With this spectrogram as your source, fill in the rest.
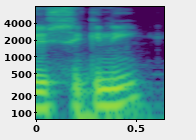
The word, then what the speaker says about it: Asikni: यूसिकनी इट is written as ASIKNI। The pronunciation is यूसिकनी।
